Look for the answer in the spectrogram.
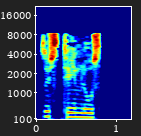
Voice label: "systemlos", German; adjectives

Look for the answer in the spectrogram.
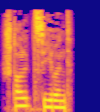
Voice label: "stolzierend", German; adjectives

